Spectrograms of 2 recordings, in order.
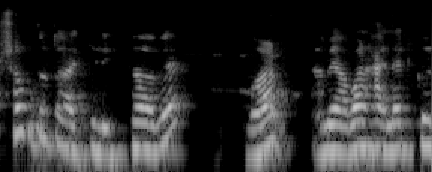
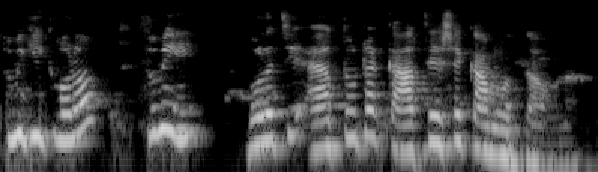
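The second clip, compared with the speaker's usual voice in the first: usual speaking voice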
